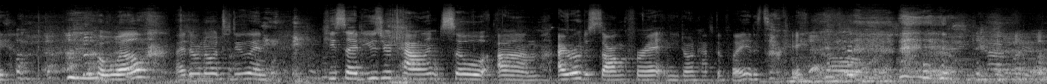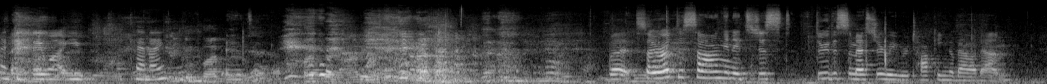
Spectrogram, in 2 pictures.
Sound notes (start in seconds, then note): 9.7 laughing; 11.9 laughter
